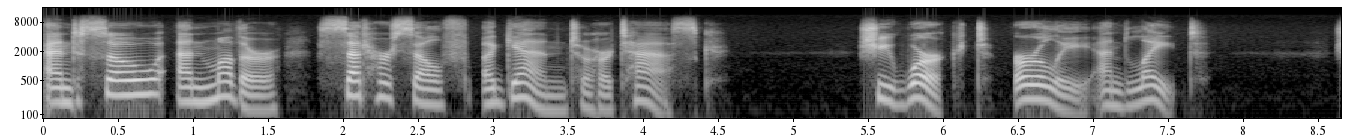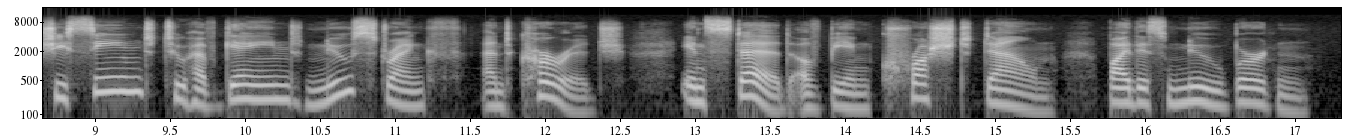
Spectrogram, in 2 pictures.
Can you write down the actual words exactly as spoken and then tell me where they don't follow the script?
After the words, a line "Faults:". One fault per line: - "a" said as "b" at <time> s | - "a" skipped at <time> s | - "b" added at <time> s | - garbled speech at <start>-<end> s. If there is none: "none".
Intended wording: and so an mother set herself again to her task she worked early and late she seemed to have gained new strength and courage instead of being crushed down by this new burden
and so an mother set herself again to her task she worked early and late she seemed to have gained new strength and courage instead of being crushed down by this new burden
Faults:
none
